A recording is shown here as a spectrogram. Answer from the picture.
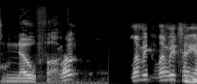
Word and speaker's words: Norfolk: It's no fuck.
